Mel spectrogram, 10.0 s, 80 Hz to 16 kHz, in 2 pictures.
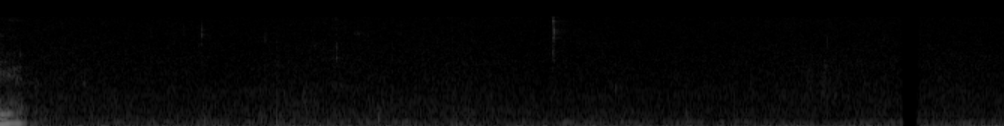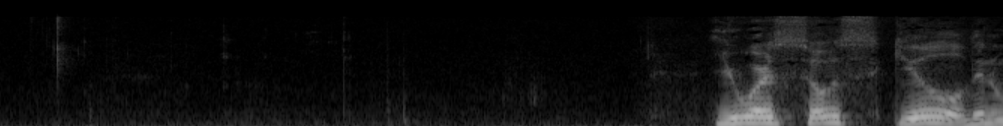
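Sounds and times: faint small clicks: 0:02.7 - 0:03.0, 0:05.2 - 0:07.2.

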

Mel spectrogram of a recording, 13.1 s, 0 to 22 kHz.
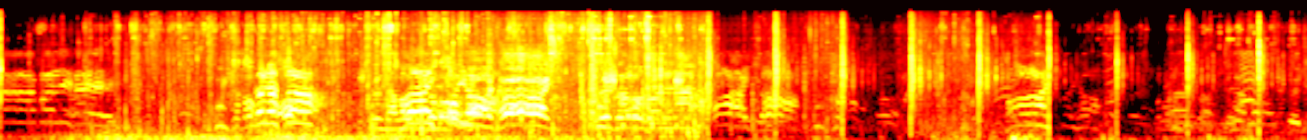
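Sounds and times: men shouting at horses: 0:02.2 - 0:08.0
sharp cracks: 0:05.5 - 0:13.0.

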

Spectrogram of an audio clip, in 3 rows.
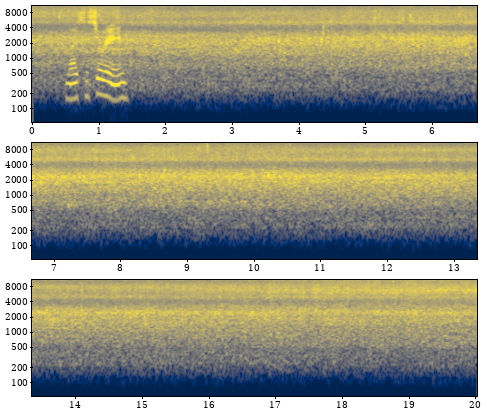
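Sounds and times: stream rushing over stones: 0:00.0 - 0:20.0.

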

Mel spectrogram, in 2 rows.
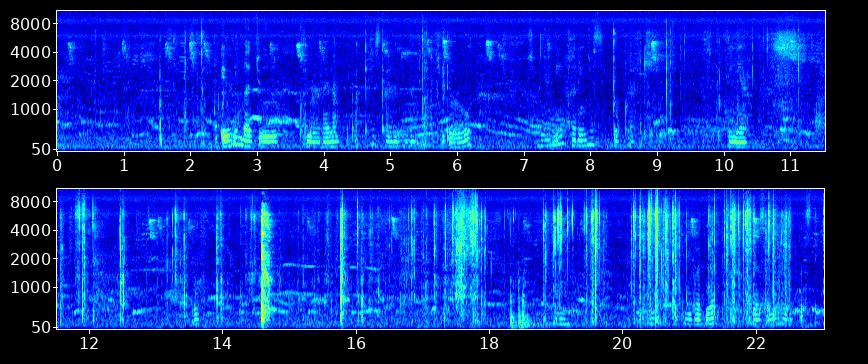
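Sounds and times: plastic wrapper crinkling: 0:08.6 - 0:23.0
sharp crack of packaging: 0:11.0 - 0:23.0.

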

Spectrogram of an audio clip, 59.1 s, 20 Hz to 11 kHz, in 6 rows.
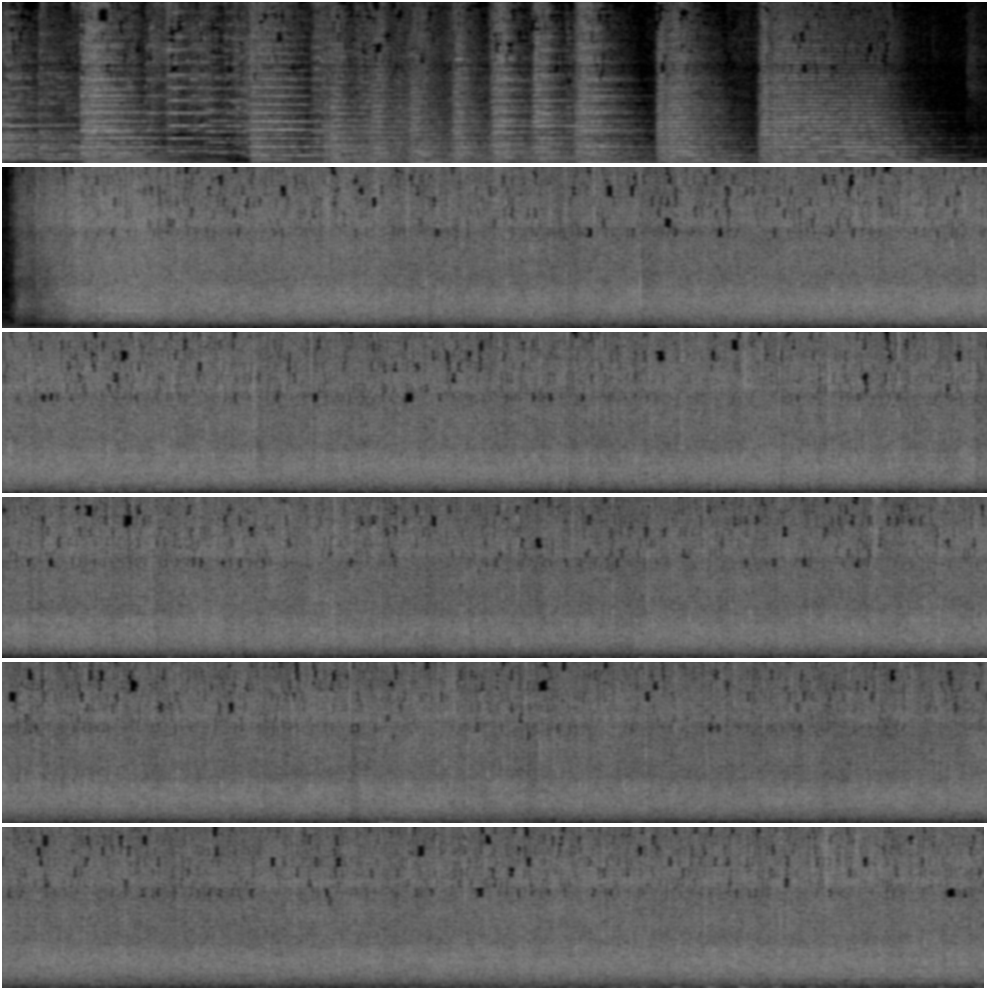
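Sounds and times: audience applauding: 0:09.7 - 0:59.0.

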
